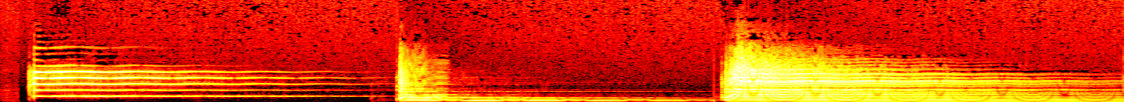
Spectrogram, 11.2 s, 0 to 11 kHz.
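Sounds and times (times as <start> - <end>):
sustained synthesized tone with sine chorus effect: 1.0 - 11.2.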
